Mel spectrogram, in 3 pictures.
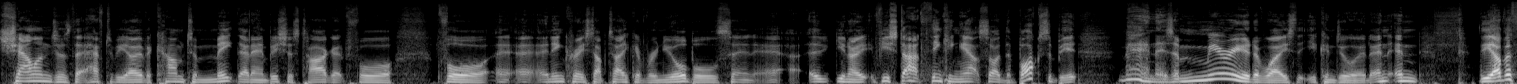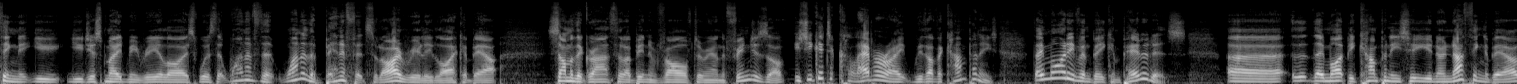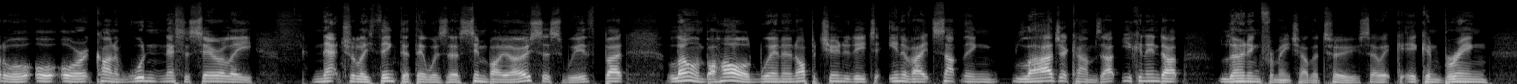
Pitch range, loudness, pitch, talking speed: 110-150 Hz, -21 LUFS, 125 Hz, 195 wpm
